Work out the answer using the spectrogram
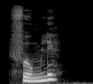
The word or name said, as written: FUMLEDES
